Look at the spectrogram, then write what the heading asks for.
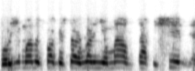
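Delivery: put-on strong New York accent. Retelling what a woman on Instagram said, in a strong New York accent. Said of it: "you can hear the strong New York accent too".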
